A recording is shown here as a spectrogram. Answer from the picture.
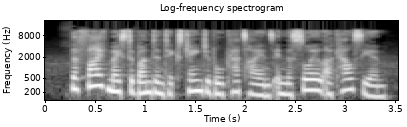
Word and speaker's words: cation: the soil water those cations will force other cations off the colloid and take their place the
